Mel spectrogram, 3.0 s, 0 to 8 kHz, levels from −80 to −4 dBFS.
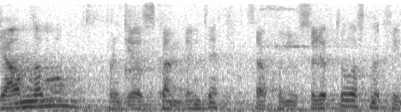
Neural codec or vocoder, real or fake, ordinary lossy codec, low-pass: none; real; Opus, 16 kbps; 7.2 kHz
